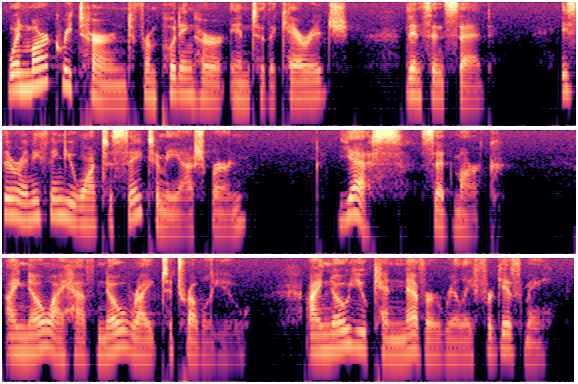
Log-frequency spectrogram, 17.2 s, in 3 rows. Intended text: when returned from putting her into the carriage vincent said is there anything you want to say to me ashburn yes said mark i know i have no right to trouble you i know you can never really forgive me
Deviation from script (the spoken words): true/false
true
